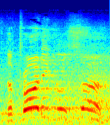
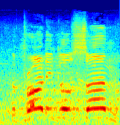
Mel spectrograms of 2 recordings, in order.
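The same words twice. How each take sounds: The two takes are said the same way.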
